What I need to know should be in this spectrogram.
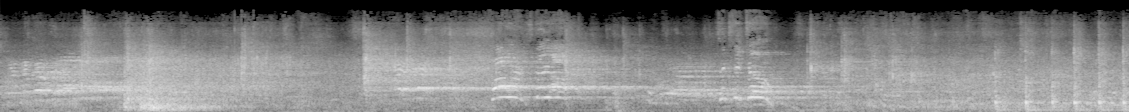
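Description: Ice skates scrape and carve across ice in a large echoing rink.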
